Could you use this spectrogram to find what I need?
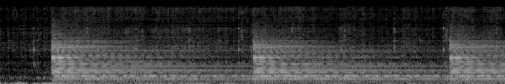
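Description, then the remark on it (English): A clock strikes midnight at a small apartment wedding, deep, resonant chimes, three heavy bongs about two seconds apart, each ringing out and overlapping the next, fairly loud with no voices. “And then the clock struck midnight.”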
